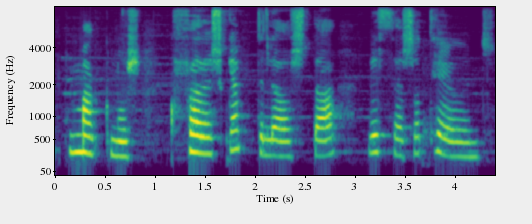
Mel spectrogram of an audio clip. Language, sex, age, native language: Icelandic, female, 30-39, Polish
